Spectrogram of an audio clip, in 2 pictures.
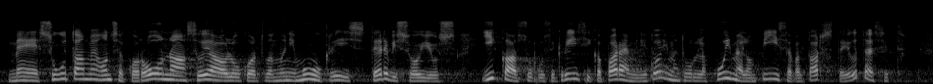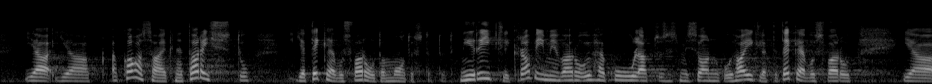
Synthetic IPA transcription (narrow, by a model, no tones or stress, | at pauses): me̞ːsuːd̪ɑme̞o̞nse̞ko̞ɾo̞ːnɑsɤjɑo̞luko̞rd̪̥vɤjmɤnʲimuːkriːst̪e̞rvisho̞jus | iɡɑsuɡ̥use̞kriːsiɡ̥ɑpɑɾe̞minit̪o̞jmet̪ulːɑkujme̞lo̞npiːsɑvɑlt̪ːˑɑrst̪e̞jɤt̪e̞sid̪̥ | jɑjɑkɑːsɑeɡ̥net̪ɑɾist̪u | jɑt̪e̞ɡ̥e̞vusvɑɾud̪̥o̞nmo̞ːd̪̥ust̪ɑ̥t̪ːˑud̪̥niːɾiːklikrɑvimivɑɾuyɦekuːlɑt̪ːˑuse̞smiso̞nkujɦɑjɡ̥lɑt̪ːˑet̪e̞ɡ̥e̞vusvɑɾud̪̥ | jɑ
